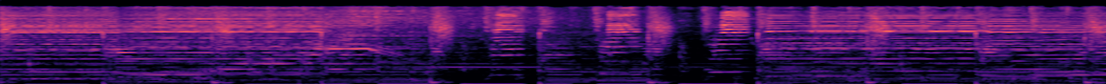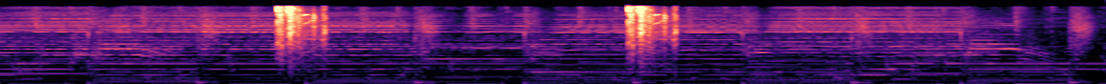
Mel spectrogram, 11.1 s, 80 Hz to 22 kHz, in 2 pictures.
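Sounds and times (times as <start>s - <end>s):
upbeat background music: 0.0s - 11.0s
sharp clicks: 6.9s - 7.2s, 8.7s - 9.0s.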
